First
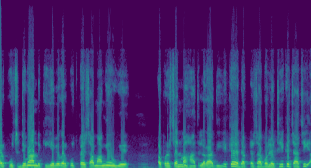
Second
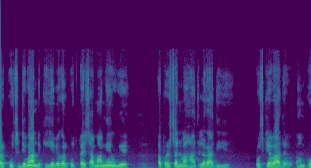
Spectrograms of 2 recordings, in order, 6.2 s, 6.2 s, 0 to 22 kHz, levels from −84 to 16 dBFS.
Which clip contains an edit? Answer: first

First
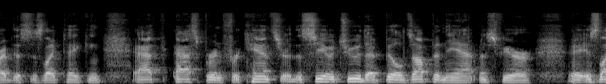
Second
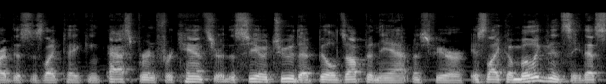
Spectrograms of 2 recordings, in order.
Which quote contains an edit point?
second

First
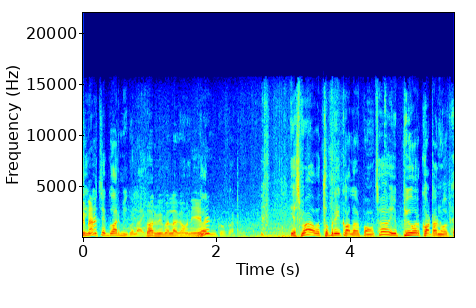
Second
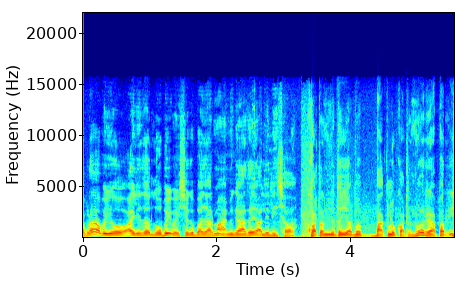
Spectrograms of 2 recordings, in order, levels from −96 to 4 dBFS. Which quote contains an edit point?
second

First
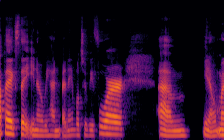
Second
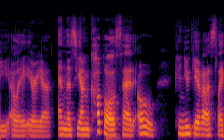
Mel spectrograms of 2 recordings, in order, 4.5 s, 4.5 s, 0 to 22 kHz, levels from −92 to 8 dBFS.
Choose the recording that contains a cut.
second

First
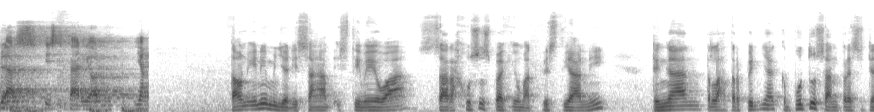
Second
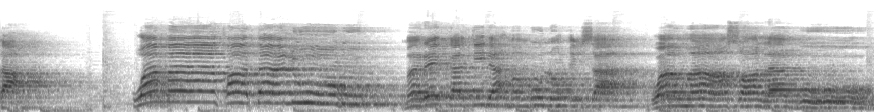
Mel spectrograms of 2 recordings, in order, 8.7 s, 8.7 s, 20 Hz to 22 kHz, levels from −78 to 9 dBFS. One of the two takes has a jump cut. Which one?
first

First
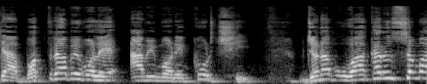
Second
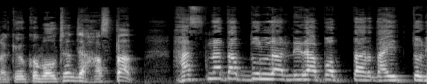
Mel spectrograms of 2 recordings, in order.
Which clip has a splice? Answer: second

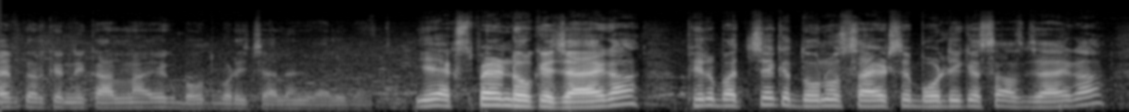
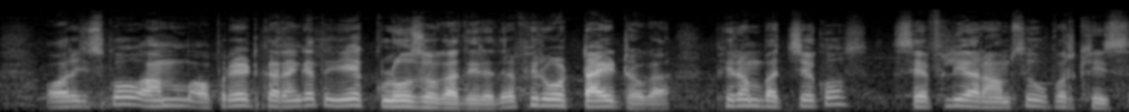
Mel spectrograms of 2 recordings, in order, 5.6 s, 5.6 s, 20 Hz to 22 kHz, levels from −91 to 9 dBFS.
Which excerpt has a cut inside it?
first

